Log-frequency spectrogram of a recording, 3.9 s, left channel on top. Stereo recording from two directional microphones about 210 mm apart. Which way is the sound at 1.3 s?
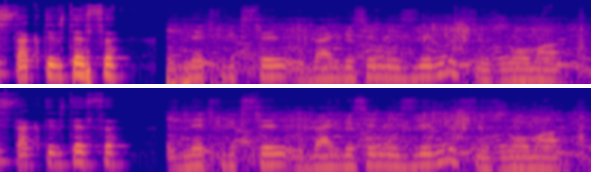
15° right (ahead or behind).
